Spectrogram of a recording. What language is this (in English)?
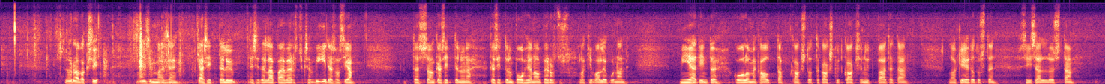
Finnish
